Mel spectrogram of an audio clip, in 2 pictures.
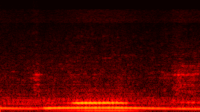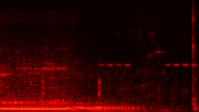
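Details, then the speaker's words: Nissan Altima race car after repairing rodent-chewed coil pack wiring, idling: a quiet, steady hum with no stumbles, then a few chimes. No misfire, though the exhaust is noted to rattle. "Sounds pretty good. No misfire. Nice."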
